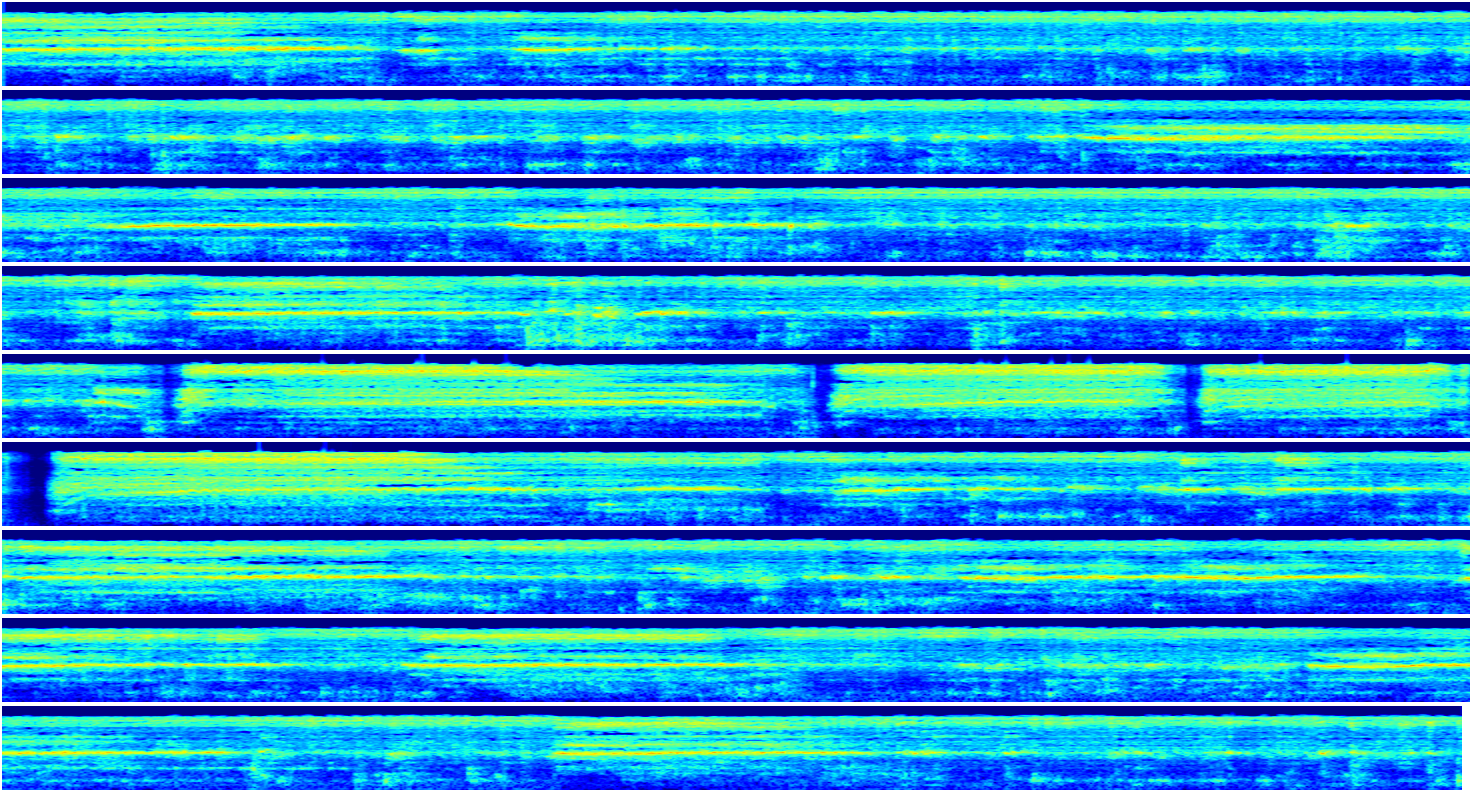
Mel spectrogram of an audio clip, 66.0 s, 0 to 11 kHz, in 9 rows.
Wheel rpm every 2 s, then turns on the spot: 220, 230, 230, 230, 230, 230, 230, 210, 230, 230, 230, 230, 230, 230, 220, 160, 180, 150, 130, 200, 220, 230, 220, 230, 230, 230, 230, 230, 230, 230, 230, 230, 230.
34-36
